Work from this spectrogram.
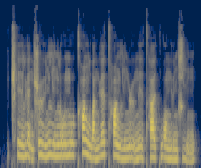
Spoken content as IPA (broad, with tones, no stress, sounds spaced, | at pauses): ʈ͡ʂʰ e˨˦ ɪ̯ l ɥ ɛ̰˨˩ n ʂ ɻ̩˥˨ y˦ n l i˨˦ n l o˦ ʊ̯ n̪ o˥˨ ʊ̯ kʰ ɑ˥˨ ŋ l w ä˩ n̪ ɥ ɛ˥˨ t̪ʰ ɑ˥˨ ŋ l i˨˦ n ɻ ɻ̩˨˩ n̪ e˥˨ ɪ̯ t̪ʰ a˦ ɪ̯ k w ɔ˥˨ n̪ y˨˦ n ɕ ḭ˨˩ n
